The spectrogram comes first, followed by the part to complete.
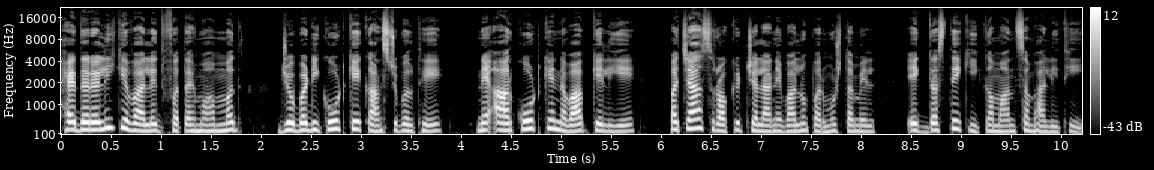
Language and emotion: Urdu, neutral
